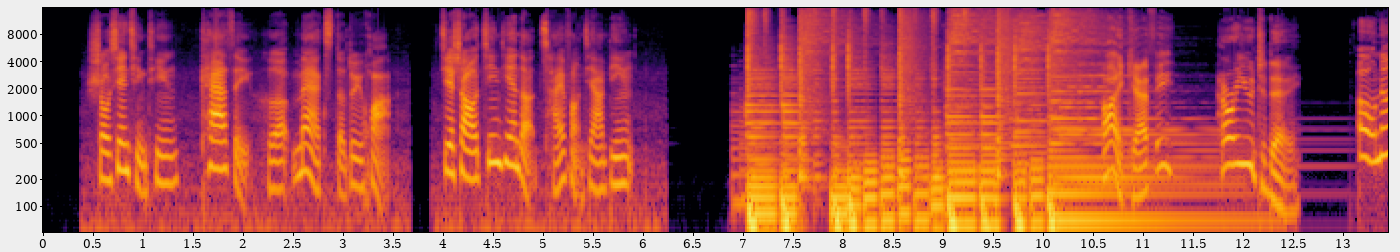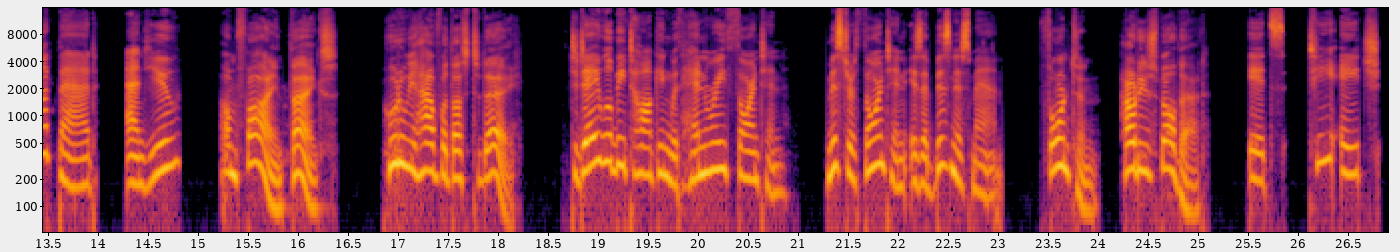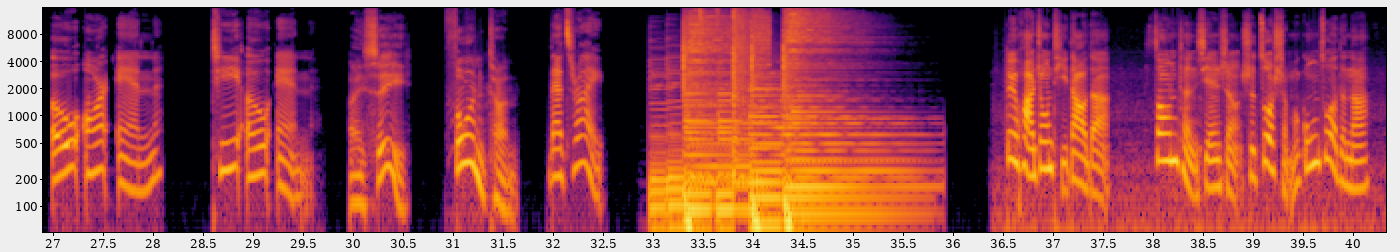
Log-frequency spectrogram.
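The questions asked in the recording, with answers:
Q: 对话中提到的 Thornton 先生是做什么工作的呢?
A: 商人(businessman)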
